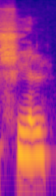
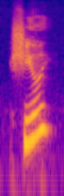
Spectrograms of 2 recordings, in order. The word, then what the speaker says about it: Schiele: It's Shiel. Sheely?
